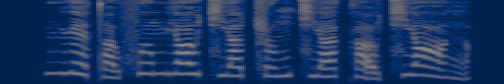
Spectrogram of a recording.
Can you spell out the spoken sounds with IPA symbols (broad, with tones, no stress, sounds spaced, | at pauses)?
n̪ ɥ ɛ˥˩ t̪ ɑ˩ ʊ̯ f ɤ˥ m j ɑ˥ ʊ̯ t͡ɕ j ä˧˥ ʈ͡ʂ ɤ˧˥ ŋ t͡ɕ j ä˧˥ k ɑ̰˨˩ ʊ̯ t͡ɕ j ɑ˥˩ ŋ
